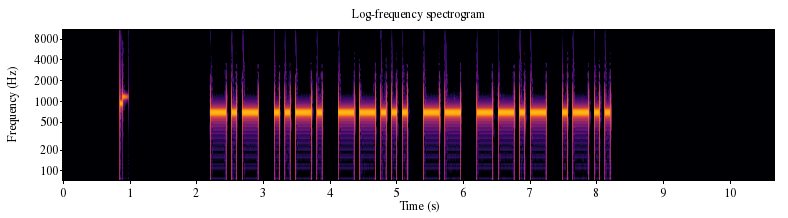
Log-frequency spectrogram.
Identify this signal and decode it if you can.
Morse code, heard as a keyed tone, about 15 wpm, 700 Hz. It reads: KF7MQL
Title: USA Call Signs 15wpm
